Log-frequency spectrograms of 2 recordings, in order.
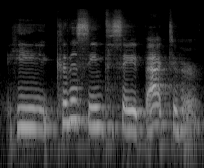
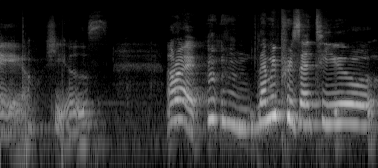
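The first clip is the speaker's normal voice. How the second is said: usual speaking voice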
